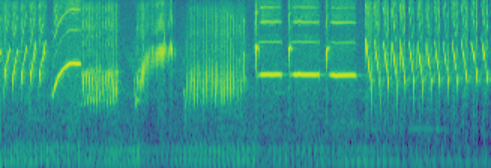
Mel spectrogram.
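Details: Canary training song for young birds: fast chattering trills, rising slurs and buzzy rolls, steady pure whistles, then a rapid trill, with a low hum underneath.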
